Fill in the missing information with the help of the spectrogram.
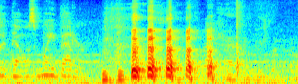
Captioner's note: laughs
